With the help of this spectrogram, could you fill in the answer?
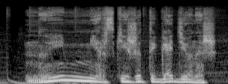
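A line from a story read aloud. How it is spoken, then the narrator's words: Hissing, recovering. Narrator (Russian): прошипел Дэрил, постепенно приходя в себя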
